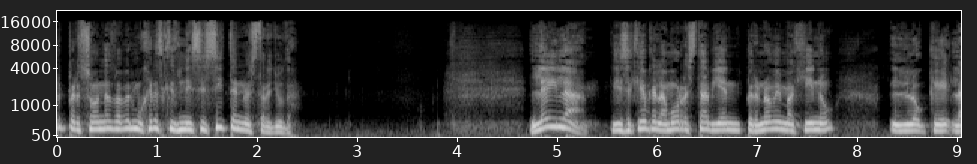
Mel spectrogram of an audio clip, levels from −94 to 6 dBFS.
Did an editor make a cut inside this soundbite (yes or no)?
yes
